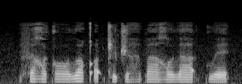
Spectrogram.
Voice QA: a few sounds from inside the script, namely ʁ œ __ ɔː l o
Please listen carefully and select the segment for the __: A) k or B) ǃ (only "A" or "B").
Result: A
